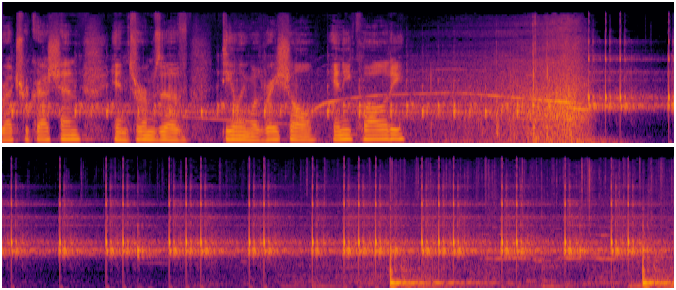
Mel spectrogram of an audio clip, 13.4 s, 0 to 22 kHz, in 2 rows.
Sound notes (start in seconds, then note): 2.8 siren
